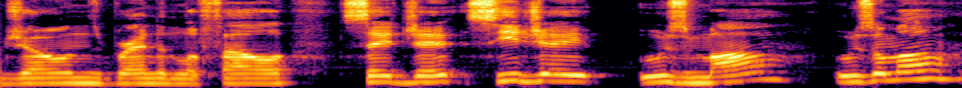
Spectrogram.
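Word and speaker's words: Uzomah: Brandon LaFell CJ CJ oozma Zuma I believe it's how you say it among other players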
